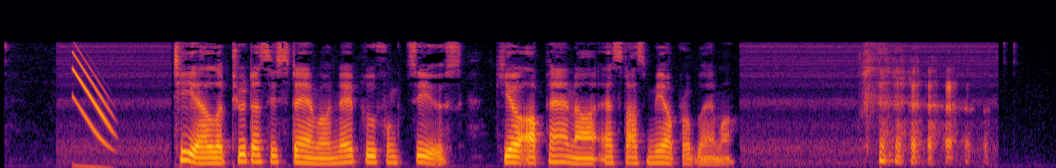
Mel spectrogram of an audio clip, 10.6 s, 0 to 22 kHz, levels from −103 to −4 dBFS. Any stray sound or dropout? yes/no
yes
